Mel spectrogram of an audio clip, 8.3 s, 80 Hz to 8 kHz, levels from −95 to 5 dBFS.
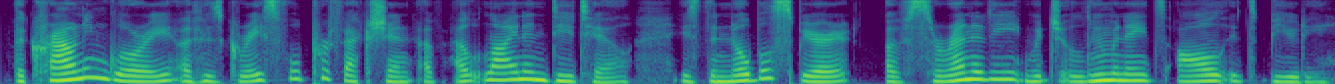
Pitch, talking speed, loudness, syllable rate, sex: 205 Hz, 160 wpm, -17 LUFS, 5.3 syllables/s, female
